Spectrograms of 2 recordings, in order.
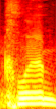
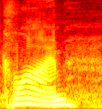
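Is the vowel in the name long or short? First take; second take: short; long. First: The vowel is short, as in 'him'. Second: The vowel is long, as in 'climb'. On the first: The speaker calls it wrong. "It's not pronounced Klim" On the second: The speaker calls it right. "It's pronounced Climb... you pronounce it as a long, a long vowel"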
